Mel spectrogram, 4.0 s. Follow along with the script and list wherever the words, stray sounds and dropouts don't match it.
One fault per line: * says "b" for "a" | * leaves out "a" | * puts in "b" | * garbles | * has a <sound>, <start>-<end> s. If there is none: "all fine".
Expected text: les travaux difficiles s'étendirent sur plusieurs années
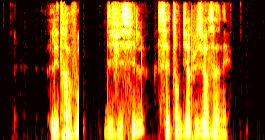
* has a dropout, 1.2-1.2 s
* leaves out "sur"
